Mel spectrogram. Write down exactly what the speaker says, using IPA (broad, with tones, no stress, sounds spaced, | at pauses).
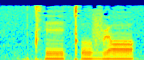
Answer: tʰ ɘː˩ kʼ o˩ v ɭ ɔ˩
